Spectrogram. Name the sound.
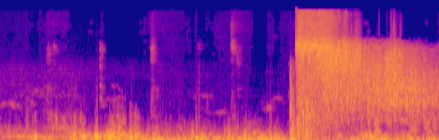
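rifle gunshot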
